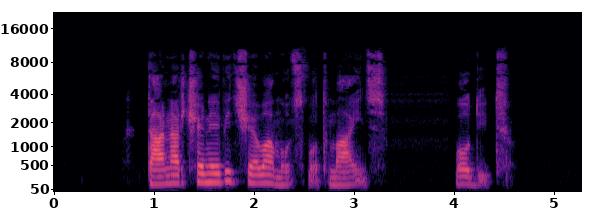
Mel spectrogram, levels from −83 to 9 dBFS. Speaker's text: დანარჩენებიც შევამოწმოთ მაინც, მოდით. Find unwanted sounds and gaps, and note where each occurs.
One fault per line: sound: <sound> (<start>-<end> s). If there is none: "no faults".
no faults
